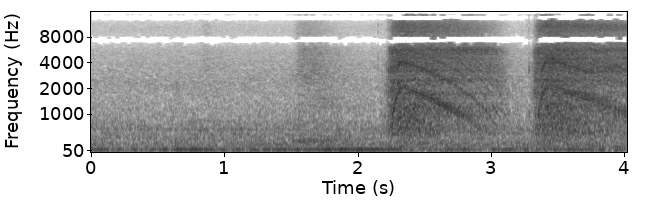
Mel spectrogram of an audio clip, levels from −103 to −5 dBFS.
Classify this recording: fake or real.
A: real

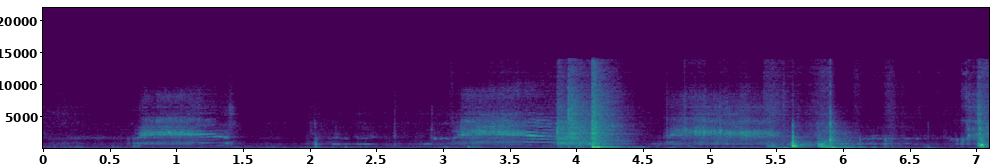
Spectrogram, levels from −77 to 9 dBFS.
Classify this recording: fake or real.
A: fake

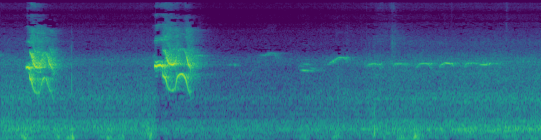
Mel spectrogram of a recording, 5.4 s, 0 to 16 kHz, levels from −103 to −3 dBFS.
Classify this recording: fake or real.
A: real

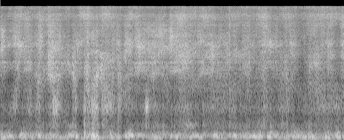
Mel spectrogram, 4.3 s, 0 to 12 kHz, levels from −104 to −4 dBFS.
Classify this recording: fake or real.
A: fake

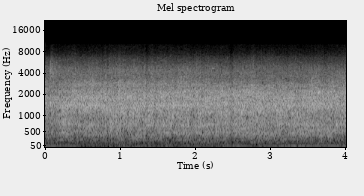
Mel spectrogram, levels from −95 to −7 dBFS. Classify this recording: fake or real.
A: fake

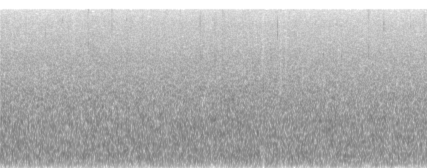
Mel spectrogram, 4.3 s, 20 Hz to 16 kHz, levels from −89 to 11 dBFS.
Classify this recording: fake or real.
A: real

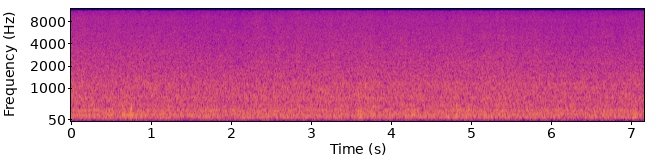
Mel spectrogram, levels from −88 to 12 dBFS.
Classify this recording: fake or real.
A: real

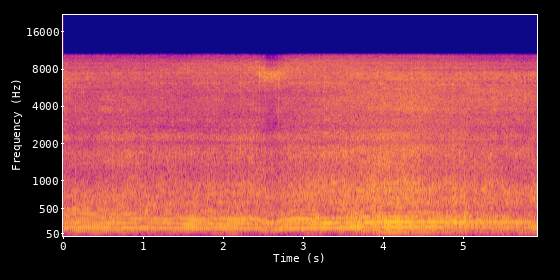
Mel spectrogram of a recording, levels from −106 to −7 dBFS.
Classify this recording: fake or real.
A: fake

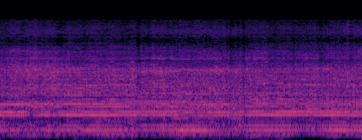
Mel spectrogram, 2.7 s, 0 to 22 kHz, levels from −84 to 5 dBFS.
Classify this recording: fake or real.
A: fake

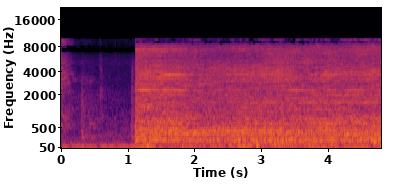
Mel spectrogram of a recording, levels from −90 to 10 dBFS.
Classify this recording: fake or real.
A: real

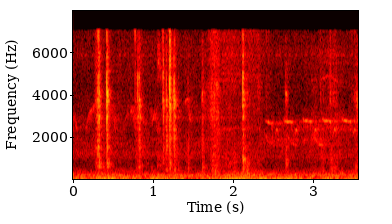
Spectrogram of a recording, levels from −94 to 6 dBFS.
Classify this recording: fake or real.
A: real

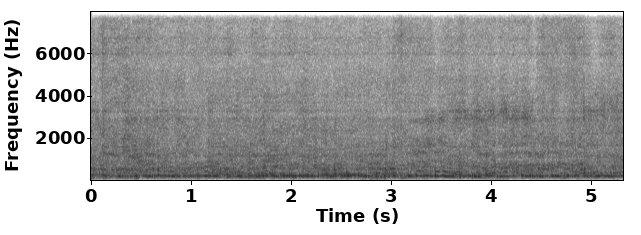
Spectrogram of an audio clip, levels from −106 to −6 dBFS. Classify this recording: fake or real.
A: fake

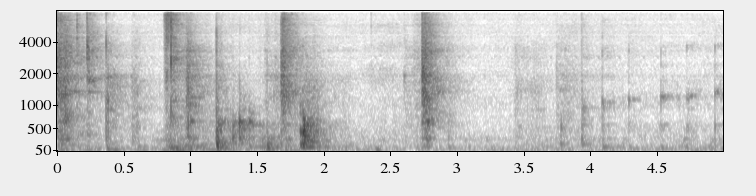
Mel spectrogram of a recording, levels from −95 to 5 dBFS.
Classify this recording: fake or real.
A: fake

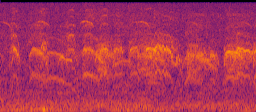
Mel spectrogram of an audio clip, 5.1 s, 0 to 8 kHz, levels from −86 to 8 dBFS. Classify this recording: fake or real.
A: real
